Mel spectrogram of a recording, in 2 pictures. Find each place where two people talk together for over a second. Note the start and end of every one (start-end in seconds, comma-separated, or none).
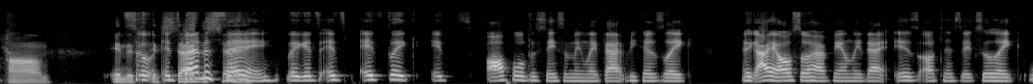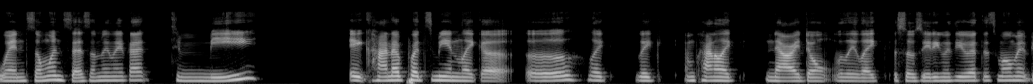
1.2-2.6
